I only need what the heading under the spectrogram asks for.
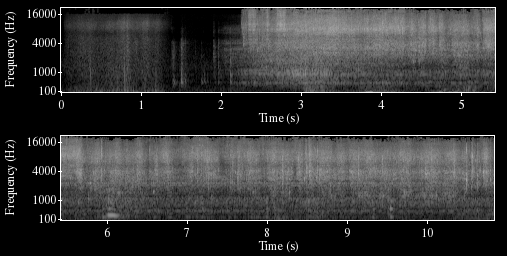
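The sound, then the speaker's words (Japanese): Hot water gushing from a tap during a hair wash, a loud steady hiss that begins abruptly after about two seconds of quieter handling sounds and continues unbroken to the end. “とにかくお湯出します。”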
